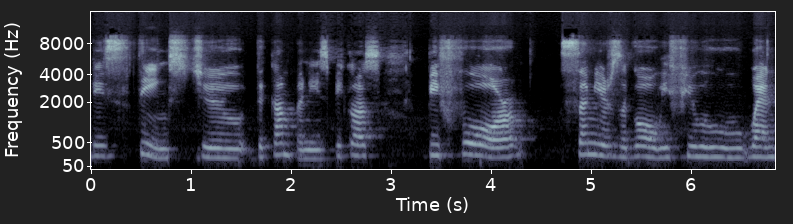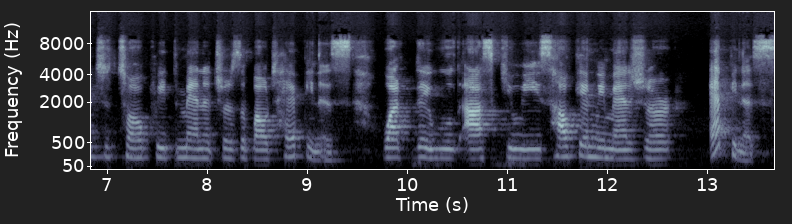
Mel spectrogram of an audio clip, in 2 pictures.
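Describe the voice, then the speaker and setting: Speaking at a very slow pace, a woman with a Portuguese accent keeps to a medium pitch. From Portugal. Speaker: HR consultant. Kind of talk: podcast interview. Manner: halting, many fillers.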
